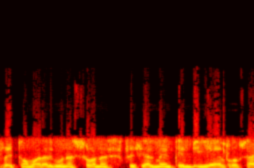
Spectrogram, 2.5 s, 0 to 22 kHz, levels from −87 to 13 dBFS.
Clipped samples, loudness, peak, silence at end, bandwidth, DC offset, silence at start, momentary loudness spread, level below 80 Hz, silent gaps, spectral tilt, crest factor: under 0.1%; -17 LUFS; -4 dBFS; 0 s; 10 kHz; under 0.1%; 0 s; 3 LU; -60 dBFS; none; -6.5 dB/octave; 12 dB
